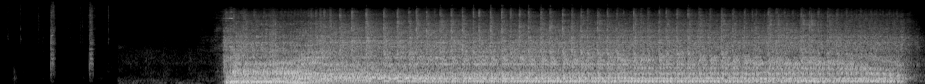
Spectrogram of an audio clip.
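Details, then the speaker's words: 1976 Suzuki TS185 two-stroke, sat for years: after quiet clicks it catches and runs a rough, popping idle near four beats a second, as if starving; owner unsure if flooding or a sticking float, suspects the carburetor needs cleaning. "all right I need to give it more idle are we flooding or is the float sticking we don't know"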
